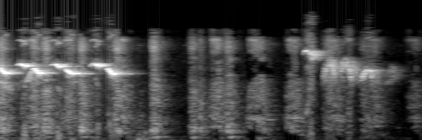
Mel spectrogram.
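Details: Green leafbird kept as a cage bird, singing with its tail fanned: bright whistled phrases around mid-high pitch, quick repeated slurred notes, then scattered chips and a final rising-falling whistled flourish.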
